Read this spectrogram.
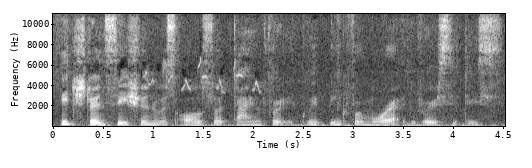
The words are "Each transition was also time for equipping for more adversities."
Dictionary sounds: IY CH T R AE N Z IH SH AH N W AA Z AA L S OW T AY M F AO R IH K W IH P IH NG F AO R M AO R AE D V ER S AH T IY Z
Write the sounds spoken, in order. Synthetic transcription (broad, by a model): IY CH T R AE N S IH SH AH N W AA S AA L S OW T AY M F AO R IH K W IH P IH NG F AO R M AO R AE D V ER S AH T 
